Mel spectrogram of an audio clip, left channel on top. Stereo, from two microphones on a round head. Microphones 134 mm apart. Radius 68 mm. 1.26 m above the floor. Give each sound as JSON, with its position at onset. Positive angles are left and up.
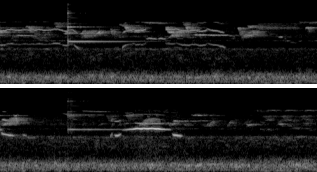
{"t": 0.7, "sound": "a clink", "side_deg": 50, "distance_m": 3.5}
